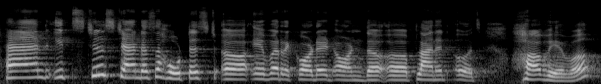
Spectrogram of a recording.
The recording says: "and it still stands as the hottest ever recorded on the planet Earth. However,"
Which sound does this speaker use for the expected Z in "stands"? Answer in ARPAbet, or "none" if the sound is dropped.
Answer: none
